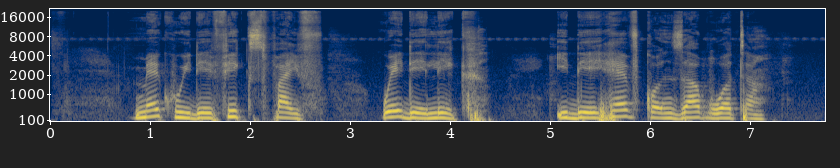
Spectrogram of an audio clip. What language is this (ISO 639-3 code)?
pcm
